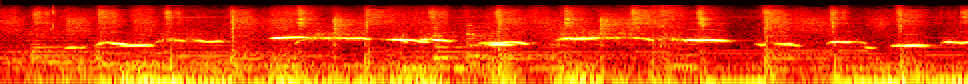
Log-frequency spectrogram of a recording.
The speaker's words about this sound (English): Can we all whistle the theme to Andy Griffith?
